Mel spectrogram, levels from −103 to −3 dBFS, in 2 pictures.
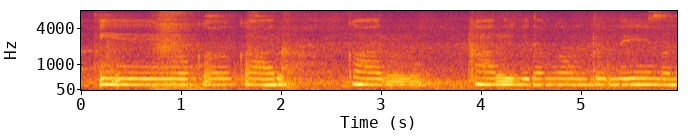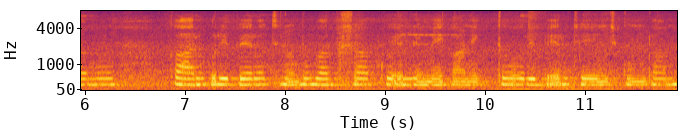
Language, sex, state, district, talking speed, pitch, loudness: Telugu, female, Andhra Pradesh, Chittoor, 80 wpm, 225 Hz, -16 LUFS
